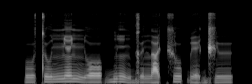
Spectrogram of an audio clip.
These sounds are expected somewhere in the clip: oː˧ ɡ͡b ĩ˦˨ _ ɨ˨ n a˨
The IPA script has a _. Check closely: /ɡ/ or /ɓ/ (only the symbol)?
ɡ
